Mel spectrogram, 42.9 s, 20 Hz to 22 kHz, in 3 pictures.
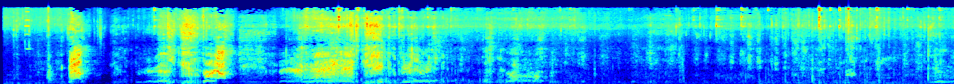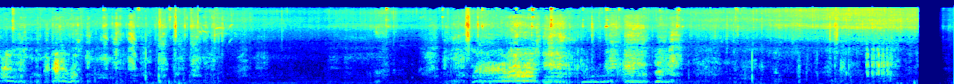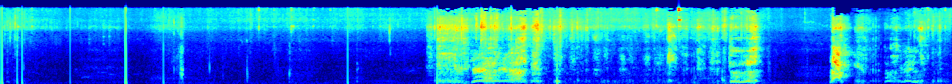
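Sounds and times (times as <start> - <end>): dogs growling and barking in play: 1.0 - 18.3, 19.4 - 25.2, 35.0 - 40.2, 41.1 - 42.9.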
